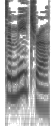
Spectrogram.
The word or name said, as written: demetra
